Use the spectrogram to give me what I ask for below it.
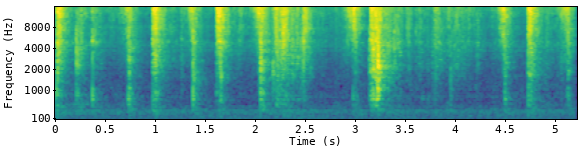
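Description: Tarot cards are shuffled and drawn, making many quiet papery flicks and snaps in an irregular rhythm, heard alone without talk.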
